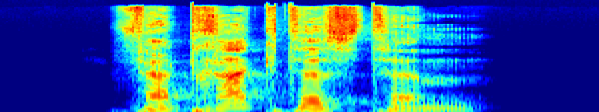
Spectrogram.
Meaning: strong dative masculine/neuter singular superlative degree of vertrackt
- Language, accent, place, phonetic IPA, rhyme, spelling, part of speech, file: German, Germany, Berlin, [fɛɐ̯ˈtʁaktəstəm], -aktəstəm, vertracktestem, adjective, De-vertracktestem.ogg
